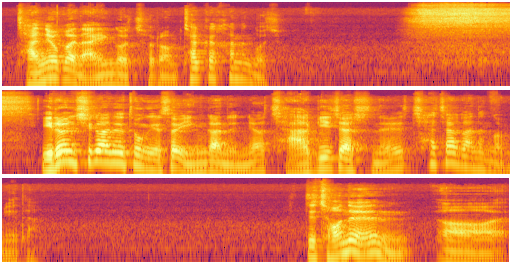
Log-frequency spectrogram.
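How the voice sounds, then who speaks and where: A man lecturing an audience as a coach, his voice swinging up and down in lively pitch. He talks in a middle range and keeps it animated, slipping into quoted voices now and then. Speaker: coach giving a talk on relationships.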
